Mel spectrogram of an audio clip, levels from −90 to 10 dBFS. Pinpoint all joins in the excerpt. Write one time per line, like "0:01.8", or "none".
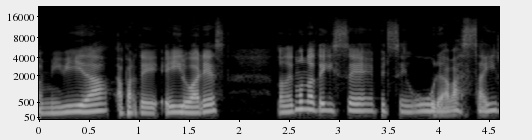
0:01.4
0:02.5
0:03.5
